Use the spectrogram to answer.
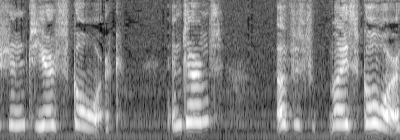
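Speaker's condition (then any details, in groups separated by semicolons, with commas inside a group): Quadriplegic cerebral palsy; quadriplegic, lack of oxygen at birth, no use of hands or legs; past therapy, uses voice recognition software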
